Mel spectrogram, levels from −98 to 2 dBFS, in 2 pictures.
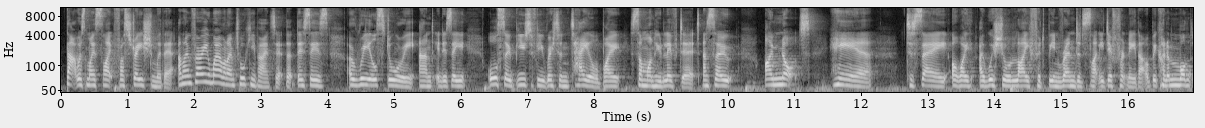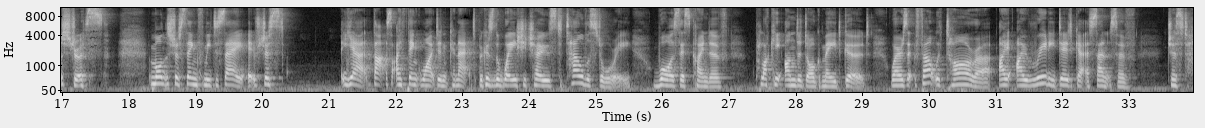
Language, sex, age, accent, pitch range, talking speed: English, female, 30-49, British, 155-195 Hz, 190 wpm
